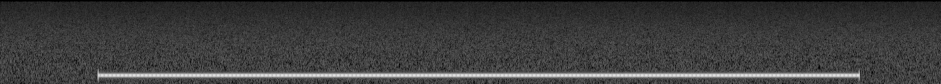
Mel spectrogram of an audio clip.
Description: Telephone call progress tone (as in Australia), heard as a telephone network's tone, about 430 Hz. Dial tone.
